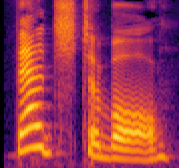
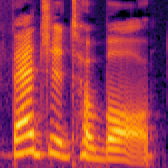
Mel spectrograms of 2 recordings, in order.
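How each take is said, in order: First: The word is said with three syllables. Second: The word is said with four syllables. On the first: The speaker calls it right. "we say it with only three syllables" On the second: The speaker calls it wrong. "it seems like it should be pronounced like vegetable"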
